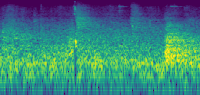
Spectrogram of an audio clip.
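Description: An aye-aye feeding at a clear plastic feeder tube, with two short crackling sounds, one about a third of the way in and one near the end, over a steady background hiss.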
